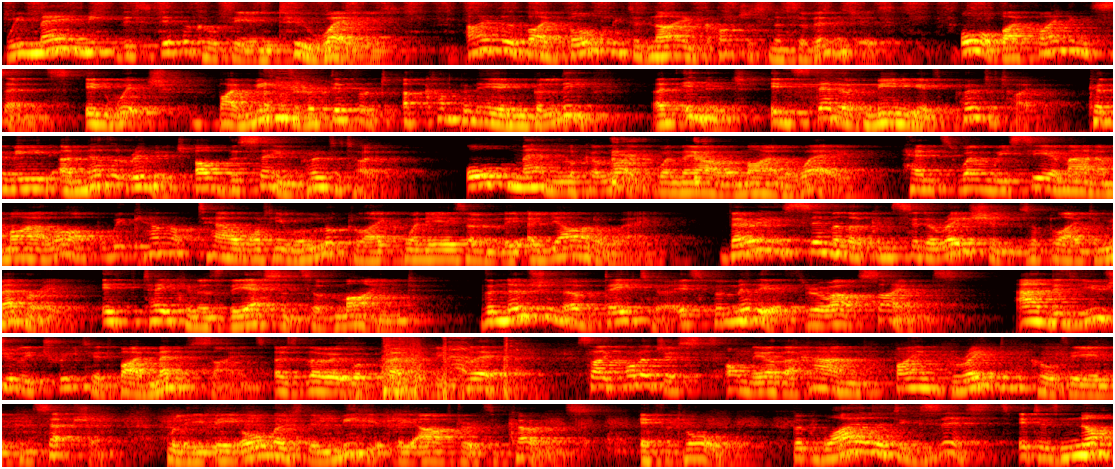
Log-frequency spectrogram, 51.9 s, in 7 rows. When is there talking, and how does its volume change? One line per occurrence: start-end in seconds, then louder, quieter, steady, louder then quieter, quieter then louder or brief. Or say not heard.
0.0-51.8 steady.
